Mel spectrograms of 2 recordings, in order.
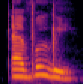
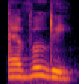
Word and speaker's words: every: Again, this could have three syllables. Every. Every. But my reduced pronunciation, I say every, every, everyone, everybody, everything.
